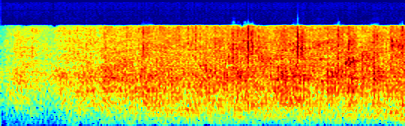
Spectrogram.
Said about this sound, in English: It's not just that people in this audience are applauding wildly at this nonsense.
